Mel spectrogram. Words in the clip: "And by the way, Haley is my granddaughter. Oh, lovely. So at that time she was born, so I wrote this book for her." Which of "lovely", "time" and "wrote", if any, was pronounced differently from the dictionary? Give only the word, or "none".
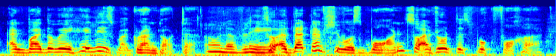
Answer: none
